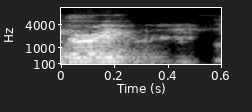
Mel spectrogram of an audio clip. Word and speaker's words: Keurig: Yeah, you're saying Keurig.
